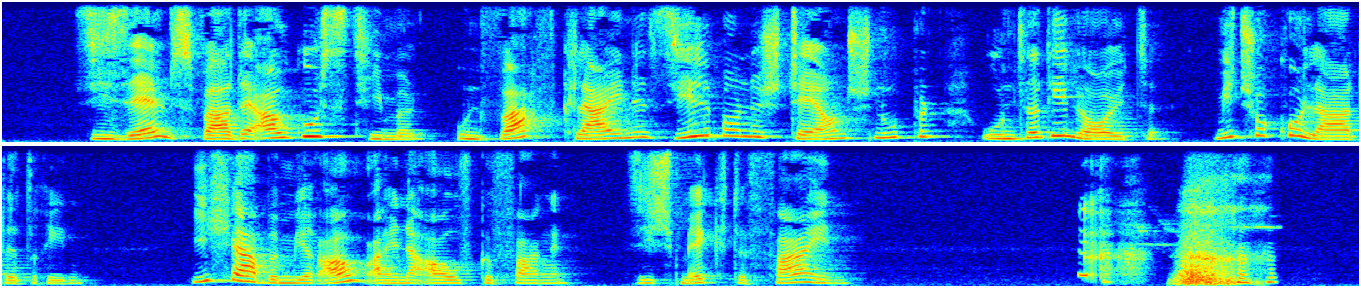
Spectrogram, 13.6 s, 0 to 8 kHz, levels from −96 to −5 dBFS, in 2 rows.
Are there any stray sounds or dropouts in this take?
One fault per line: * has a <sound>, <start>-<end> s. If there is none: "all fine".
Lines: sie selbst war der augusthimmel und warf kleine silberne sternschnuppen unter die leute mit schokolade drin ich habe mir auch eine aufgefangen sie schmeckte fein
* has a laugh, 12.2-13.2 s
